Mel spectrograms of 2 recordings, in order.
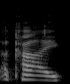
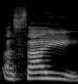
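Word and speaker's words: açaí: There was literally a pronunciation key on the last page and you said Akai. Whatever. It's Asai.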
